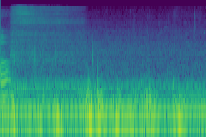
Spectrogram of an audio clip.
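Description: Steady low hum under a few soft, low thumps from a stylus writing on a tablet screen, with a brief hiss at the start.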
